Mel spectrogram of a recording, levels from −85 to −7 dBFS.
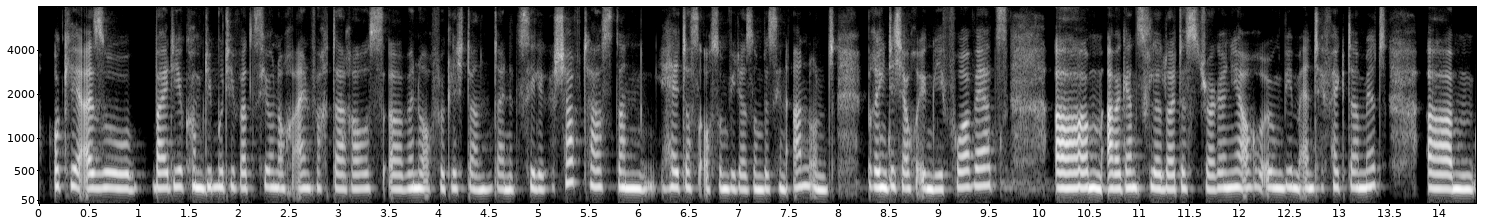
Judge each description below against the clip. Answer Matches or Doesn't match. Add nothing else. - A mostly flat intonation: Matches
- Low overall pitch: Doesn't match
